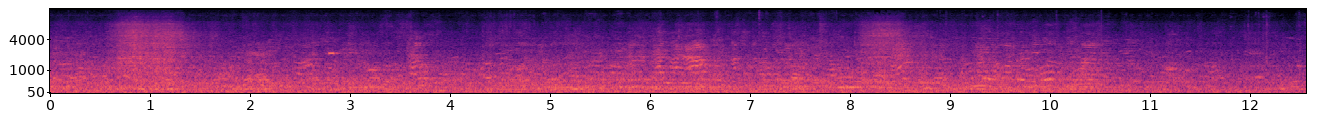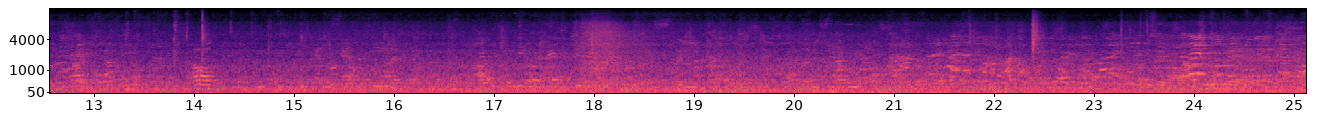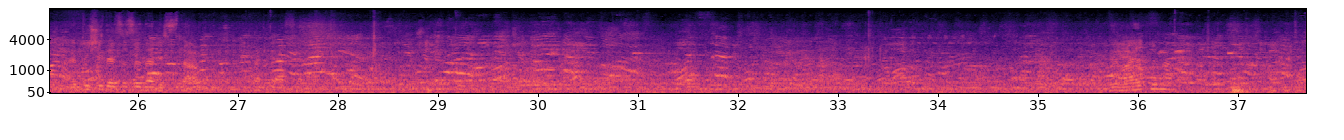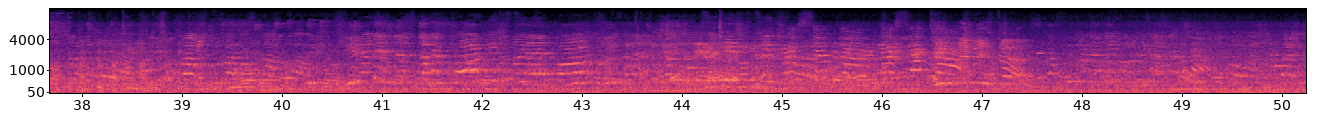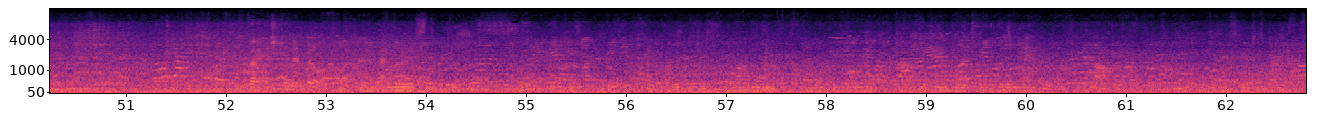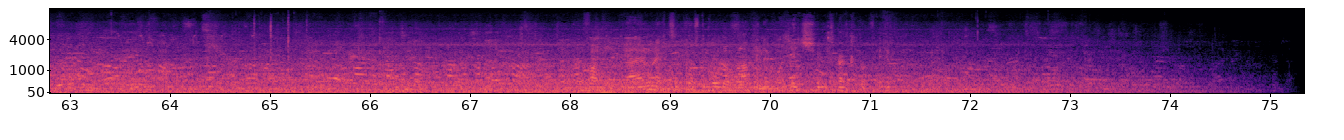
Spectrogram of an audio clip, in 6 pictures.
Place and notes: Pernerova ulice, cleaning
city cleaners and sudden quarell of roma citisens.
